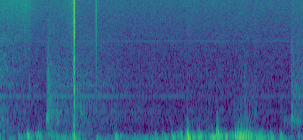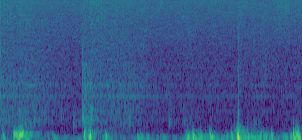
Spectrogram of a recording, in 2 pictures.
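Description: Irregular low thumps and bumps, the handling noise of a handheld microphone being carried, with a sharp click under a second in.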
